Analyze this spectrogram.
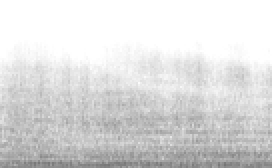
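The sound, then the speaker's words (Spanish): A steady, loud drone of propeller airplanes carrying paratroopers passing overhead before the paratroopers jump, a dense low rumble that holds constant throughout with no voices. “Primero vienen unos aviones que eran los aviones con nuestros paracaidistas que pasan por arriba de nosotros y entonces se tiran los paracaidistas.”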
